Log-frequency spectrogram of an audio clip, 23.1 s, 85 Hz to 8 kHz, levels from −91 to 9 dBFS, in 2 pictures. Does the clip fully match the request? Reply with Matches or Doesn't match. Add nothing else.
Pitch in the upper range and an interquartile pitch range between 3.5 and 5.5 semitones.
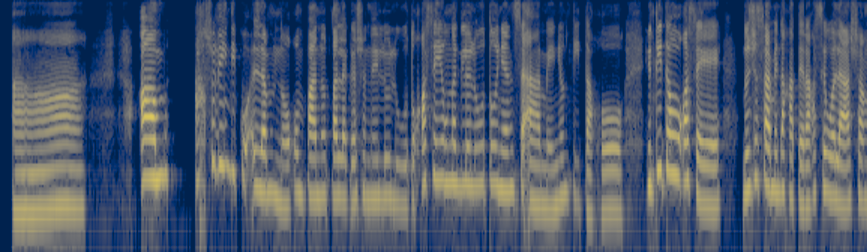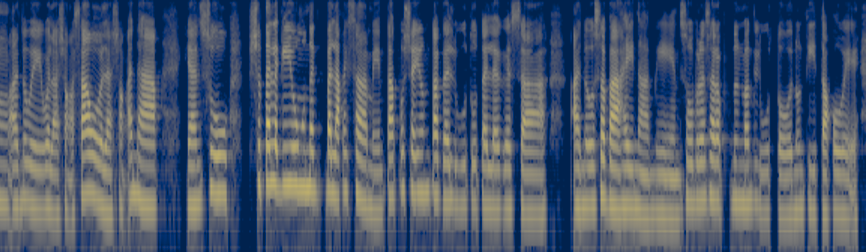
Matches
